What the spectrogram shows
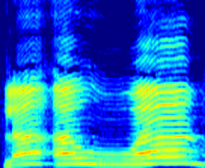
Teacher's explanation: jadi wawu tasydid itu jangan didengungkan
